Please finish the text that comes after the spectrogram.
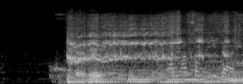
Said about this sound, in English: So they actually play this a, a couple times. Are they putting tires screeching sounds in the background?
